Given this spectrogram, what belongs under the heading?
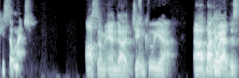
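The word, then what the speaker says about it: dziękuję: so much awesome and Jin Kuya by the way I just taught you all the a polish word for thank you it's Jin ku yeah that I'm not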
